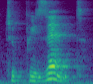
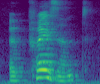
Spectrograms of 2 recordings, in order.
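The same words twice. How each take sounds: First: SENT stressed in "present", PRE light; verb stress. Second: PRE stressed in "present", SENT light; noun stress. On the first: Teacher contrasts verb with noun, stress on SENT in "present". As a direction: hit the end: to pre-SENT. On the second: Teacher contrasts noun with verb, stress on PRE in "present". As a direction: hit the start: a PRE-sent. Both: Shown as a demonstration. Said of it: "Vous voyez la différence?".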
